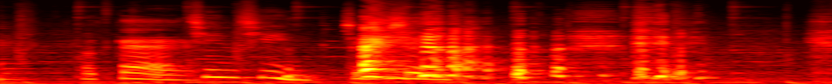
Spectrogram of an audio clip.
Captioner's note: both laughing; upbeat music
